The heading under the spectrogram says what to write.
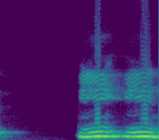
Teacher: चलो, तो जो ऊपर में टकराए तो वो क्या कहलाता है, तालबी, तालबे वाले। जैसे ई जीभ के तालु के पास जाने से उच्चारित होते हैं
